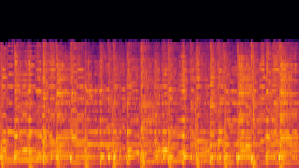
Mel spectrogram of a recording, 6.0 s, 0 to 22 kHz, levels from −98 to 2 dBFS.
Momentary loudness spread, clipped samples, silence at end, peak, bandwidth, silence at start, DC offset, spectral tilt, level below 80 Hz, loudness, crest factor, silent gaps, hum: 5 LU; under 0.1%; 0 s; 0 dBFS; 8 kHz; 0 s; under 0.1%; -4.5 dB/octave; -36 dBFS; -16 LUFS; 16 dB; none; none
